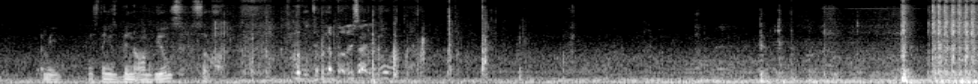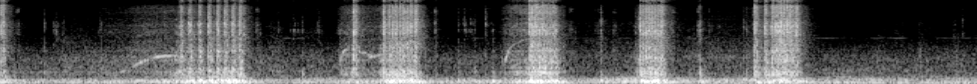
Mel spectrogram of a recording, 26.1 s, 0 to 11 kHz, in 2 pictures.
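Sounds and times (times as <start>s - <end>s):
impact wrench rattling bursts: 12.0s - 13.3s, 14.5s - 16.6s, 17.2s - 19.0s, 19.6s - 20.7s, 21.5s - 22.2s, 23.0s - 23.9s.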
